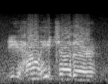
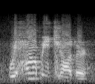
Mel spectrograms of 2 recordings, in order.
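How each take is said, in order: Both takes have the same delivery.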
